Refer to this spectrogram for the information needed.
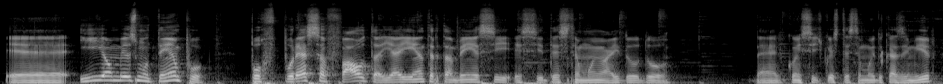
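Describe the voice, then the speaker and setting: Man, thirties, Brazilian accent, reflective testimony, halting phrasing, very varied intonation, soft music behind. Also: lowish voice, lively intonation. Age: 30s. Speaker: radio show co-host. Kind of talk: personal testimony in conversational talk.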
